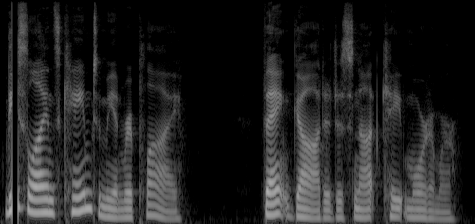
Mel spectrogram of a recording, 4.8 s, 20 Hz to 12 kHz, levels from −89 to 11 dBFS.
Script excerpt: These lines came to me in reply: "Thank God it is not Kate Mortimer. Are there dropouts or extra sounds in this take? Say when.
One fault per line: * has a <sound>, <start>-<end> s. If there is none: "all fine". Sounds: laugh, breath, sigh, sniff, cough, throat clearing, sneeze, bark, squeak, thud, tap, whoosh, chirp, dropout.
* has a dropout, 0.1-0.2 s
